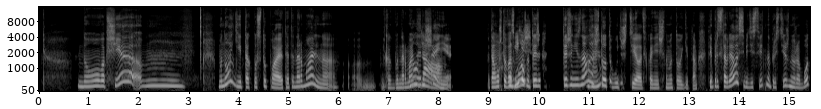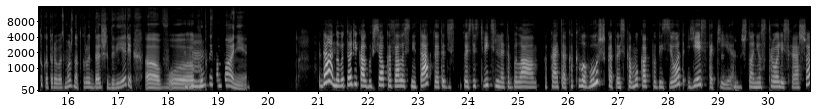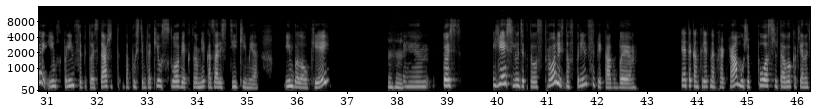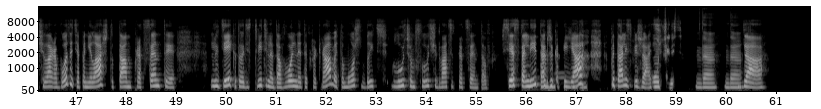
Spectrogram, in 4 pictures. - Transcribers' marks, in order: drawn out: "м"; tapping; stressed: "после"; chuckle
- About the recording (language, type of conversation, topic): Russian, podcast, Чему научила тебя первая серьёзная ошибка?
